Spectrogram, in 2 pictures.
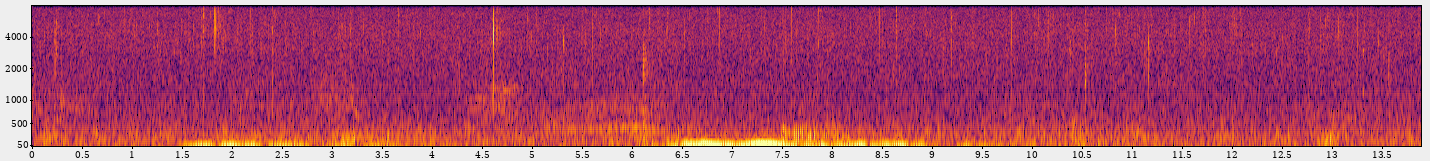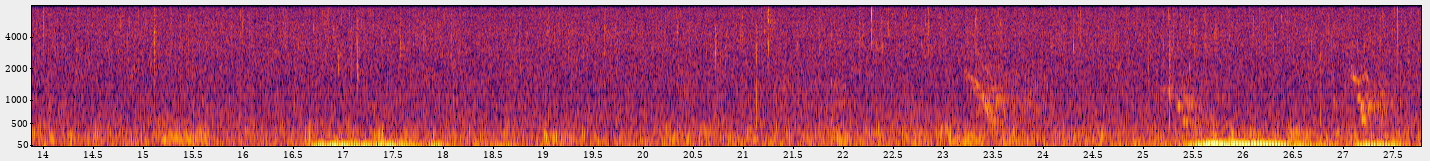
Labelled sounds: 4.5	4.9	humpback whale, 1.2 to 1.4 kHz
23.2	23.5	humpback whale, 0.78 to 2.0 kHz
27.1	27.4	humpback whale, 0.78 to 1.1 kHz

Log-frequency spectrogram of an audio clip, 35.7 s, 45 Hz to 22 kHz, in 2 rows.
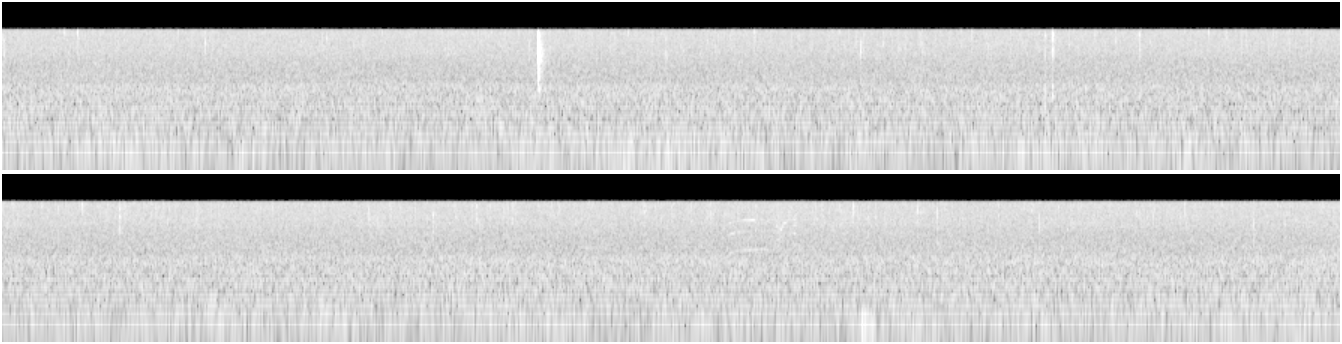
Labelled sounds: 27.5	28.0	killer whale, northern resident, A clan, AB subclan, 1.2 to 4.2 kHz

